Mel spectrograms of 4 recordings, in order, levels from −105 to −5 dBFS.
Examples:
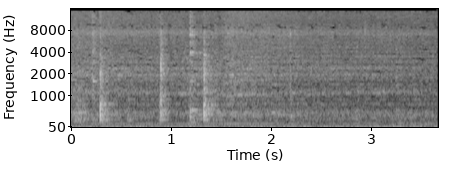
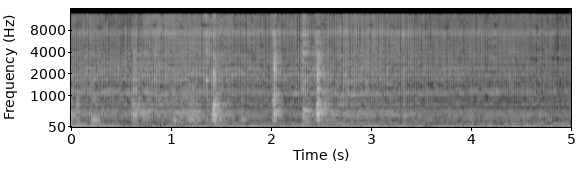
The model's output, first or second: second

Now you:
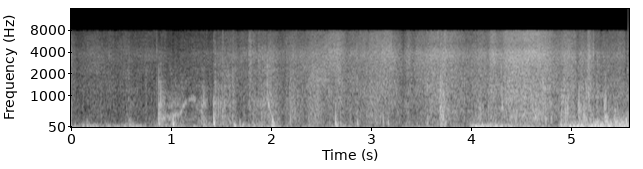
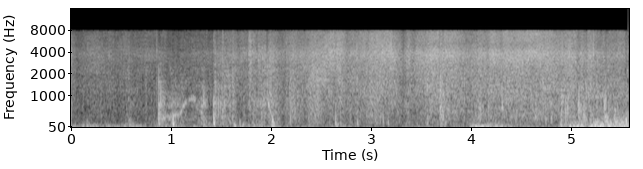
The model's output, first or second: first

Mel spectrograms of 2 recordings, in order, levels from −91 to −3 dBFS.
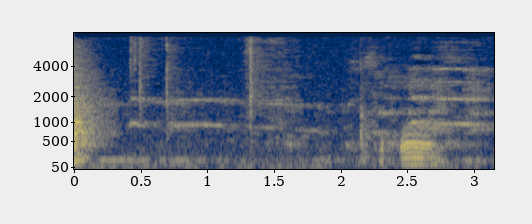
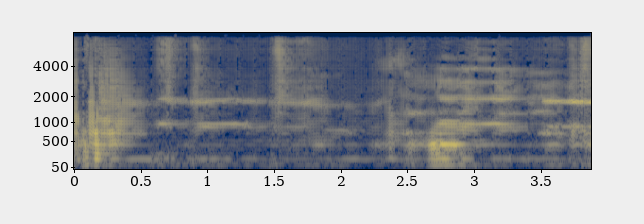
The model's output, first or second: second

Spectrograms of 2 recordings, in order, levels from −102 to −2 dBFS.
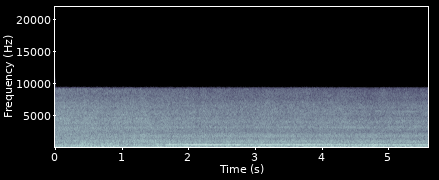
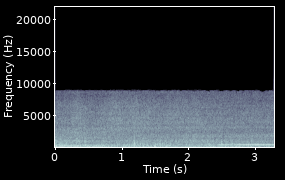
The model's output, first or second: first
